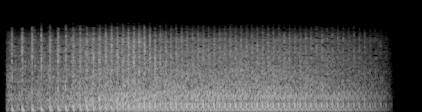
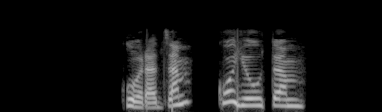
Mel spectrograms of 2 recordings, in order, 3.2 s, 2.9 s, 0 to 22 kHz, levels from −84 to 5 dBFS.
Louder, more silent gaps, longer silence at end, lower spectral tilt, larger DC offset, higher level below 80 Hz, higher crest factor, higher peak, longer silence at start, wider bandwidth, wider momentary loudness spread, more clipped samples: first, -21 LUFS vs -24 LUFS; second, none vs 1.50-1.63 s; second, 0.25 s vs 0.6 s; about the same, -5 dB/octave vs -5.5 dB/octave; neither; first, -40 dBFS vs -64 dBFS; about the same, 20 dB vs 20 dB; first, -2 dBFS vs -6 dBFS; second, 0.05 s vs 0.95 s; first, 9 kHz vs 7.6 kHz; first, 11 LU vs 6 LU; neither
